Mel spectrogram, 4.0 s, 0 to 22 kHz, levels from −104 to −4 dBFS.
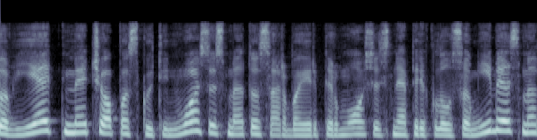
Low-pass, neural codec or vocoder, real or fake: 10.8 kHz; codec, 44.1 kHz, 3.4 kbps, Pupu-Codec; fake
